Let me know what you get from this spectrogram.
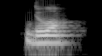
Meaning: remedy, medicine, medication, drug
- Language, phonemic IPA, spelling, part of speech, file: Moroccan Arabic, /dwa/, دوا, noun, LL-Q56426 (ary)-دوا.wav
